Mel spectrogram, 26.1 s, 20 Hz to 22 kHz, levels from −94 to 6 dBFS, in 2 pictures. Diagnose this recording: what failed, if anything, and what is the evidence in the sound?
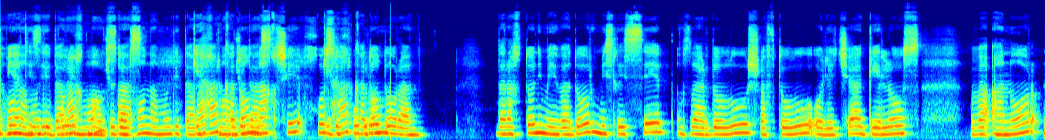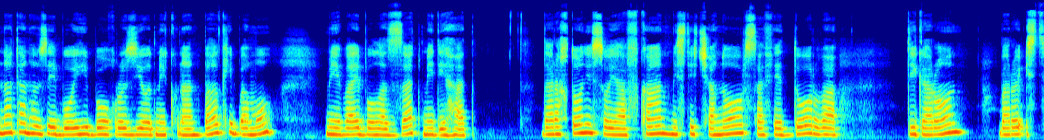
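Until 4.88 s an equally loud copy of the speech trails roughly 1.5 seconds behind, then cuts off abruptly: a doubled audio track, likely from a slower second capture path.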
